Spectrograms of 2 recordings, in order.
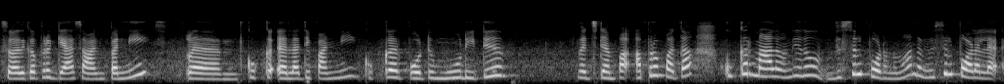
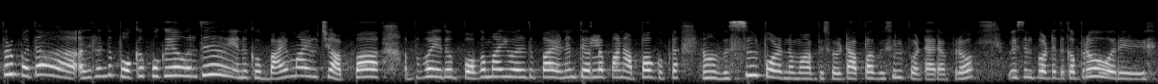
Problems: constant background noise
